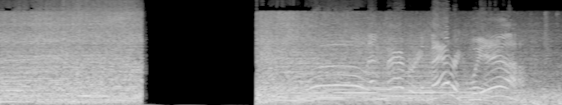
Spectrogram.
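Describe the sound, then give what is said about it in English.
Engines roar during a drag race between a Ford Maverick and an old Camaro, a loud, harsh, sustained blare. It cuts abruptly to a short silence, then returns with revving that swoops up and down in pitch. “It's like a Maverick and an old Camaro. Check that. All right, a little nitrous in my ears here.”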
